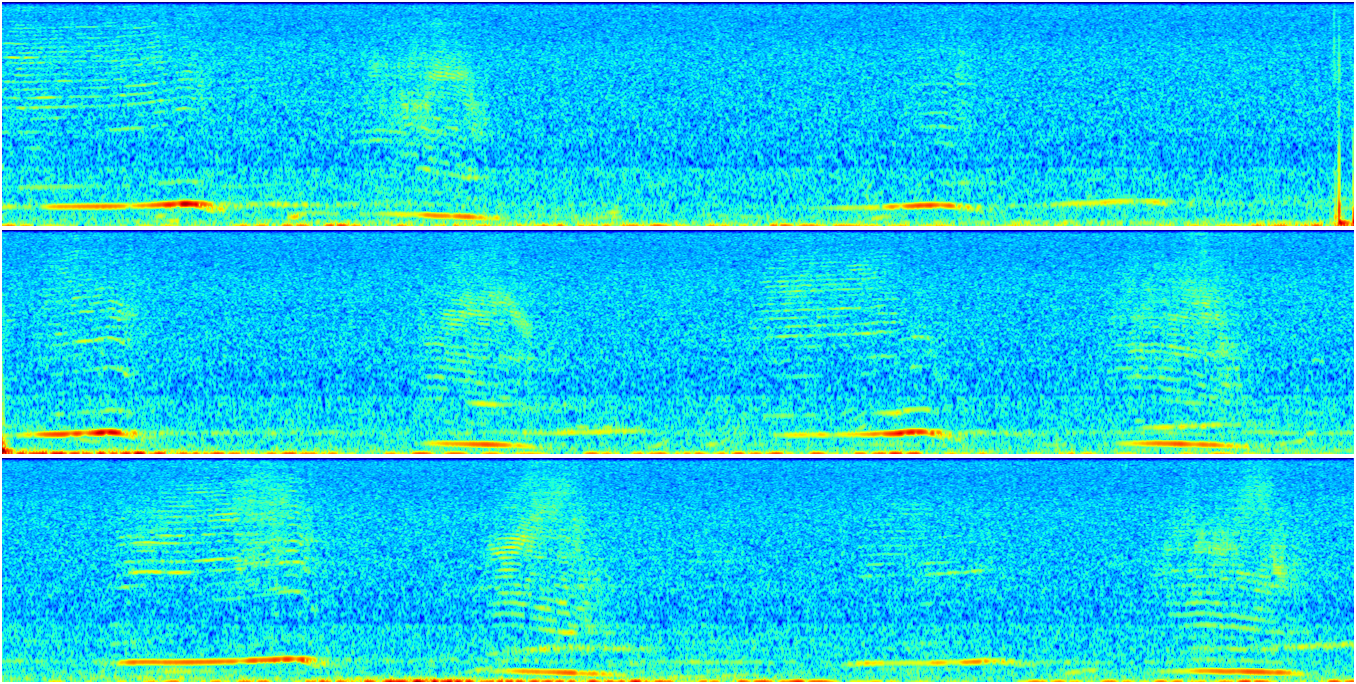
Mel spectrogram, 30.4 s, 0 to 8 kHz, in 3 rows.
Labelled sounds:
0.0	1.3	humpback whale, 1.3 to 3.7 kHz
3.2	3.5	humpback whale, 2.7 to 3.3 kHz
6.9	7.2	humpback whale, 1.4 to 1.5 kHz
10.7	11.2	humpback whale, 0.99 to 3.2 kHz
13.4	14.2	humpback whale, 2.0 to 3.3 kHz
15.8	17.2	humpback whale, 1.7 to 4.2 kHz
18.6	18.9	humpback whale, 1.4 to 1.7 kHz
21.1	22.6	humpback whale, 1.2 to 5.1 kHz
23.9	24.3	humpback whale, 2.0 to 2.8 kHz
27.2	27.7	humpback whale, 1.6 to 1.9 kHz
29.2	29.8	humpback whale, 0.80 to 2.4 kHz

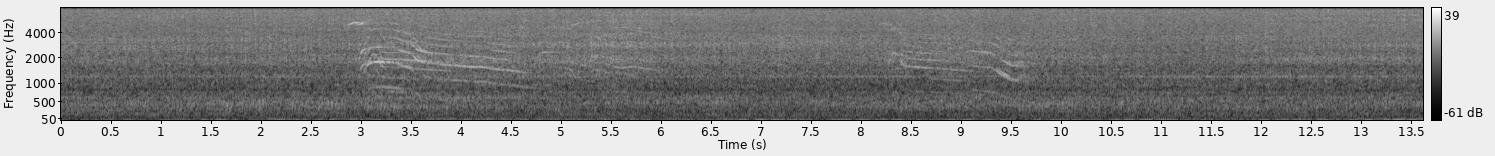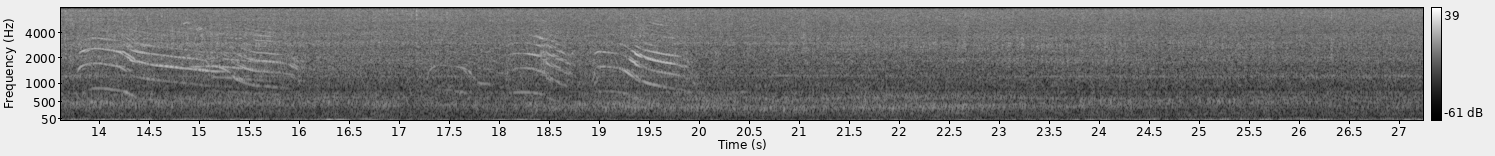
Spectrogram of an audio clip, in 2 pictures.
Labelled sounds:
2.8	4.8	killer whale, Bigg's (transient), 0.80 to 5.4 kHz
5.5	6.0	killer whale, Bigg's (transient), 1.4 to 1.6 kHz
8.4	9.7	killer whale, Bigg's (transient), 1.0 to 2.5 kHz
13.8	16.0	killer whale, Bigg's (transient), 0.80 to 3.5 kHz
17.4	18.6	killer whale, Bigg's (transient), 0.80 to 2.9 kHz
19.0	19.9	killer whale, Bigg's (transient), 0.83 to 2.8 kHz

